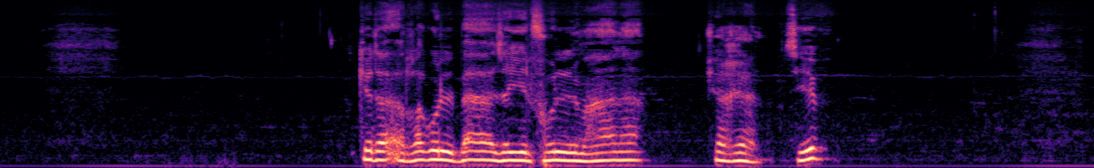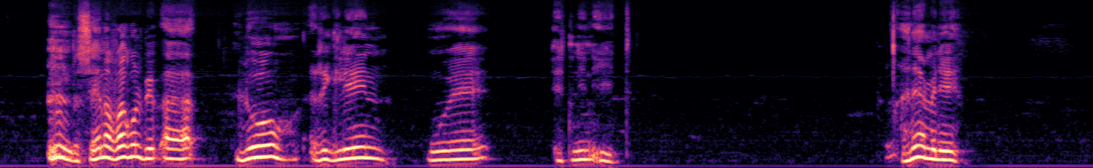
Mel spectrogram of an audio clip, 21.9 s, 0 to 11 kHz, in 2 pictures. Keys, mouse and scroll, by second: 0.1 click, 0.7 scroll down 1, 1.1 click, 2.7 click, 3.5 click, 5.0 scroll up 1, 5.5-6.5 drag, 9.1 ctrl+s, 10.5 click.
